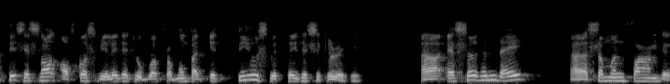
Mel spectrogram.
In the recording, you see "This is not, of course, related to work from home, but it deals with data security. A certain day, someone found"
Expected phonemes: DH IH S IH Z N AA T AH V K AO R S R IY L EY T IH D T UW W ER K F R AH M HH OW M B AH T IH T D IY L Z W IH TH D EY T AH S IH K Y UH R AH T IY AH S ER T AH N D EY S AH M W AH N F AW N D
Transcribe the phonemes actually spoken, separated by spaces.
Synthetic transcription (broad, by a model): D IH S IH S N AA T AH F K AO S R IY L EY T IH D T UW W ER K F R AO M HH OW M B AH T IH T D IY L S W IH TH D EY T AH S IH K Y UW R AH T IY AH S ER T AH N D EY S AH M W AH N F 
